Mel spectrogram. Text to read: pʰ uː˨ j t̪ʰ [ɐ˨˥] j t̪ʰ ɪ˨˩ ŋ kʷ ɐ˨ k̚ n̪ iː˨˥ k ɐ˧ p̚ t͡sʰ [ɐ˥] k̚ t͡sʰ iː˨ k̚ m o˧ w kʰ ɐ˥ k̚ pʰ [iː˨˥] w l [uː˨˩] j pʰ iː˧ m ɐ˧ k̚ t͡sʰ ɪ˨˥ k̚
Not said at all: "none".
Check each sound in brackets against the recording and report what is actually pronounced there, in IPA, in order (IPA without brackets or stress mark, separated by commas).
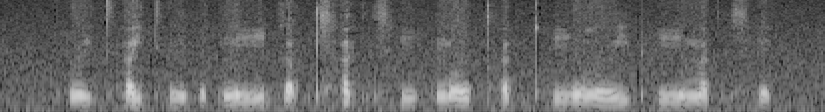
ɐ˥, ɐ˥, iː˧, uː˨˥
